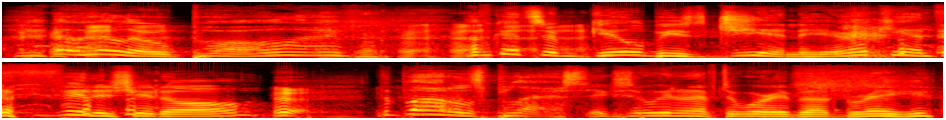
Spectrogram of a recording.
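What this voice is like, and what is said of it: Weird put-on character voice. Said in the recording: “I get a weird voice like late at night”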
